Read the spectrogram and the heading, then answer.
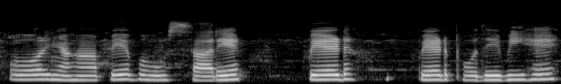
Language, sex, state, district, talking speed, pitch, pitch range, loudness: Hindi, female, Uttar Pradesh, Saharanpur, 105 wpm, 220 Hz, 205-230 Hz, -17 LUFS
